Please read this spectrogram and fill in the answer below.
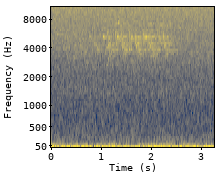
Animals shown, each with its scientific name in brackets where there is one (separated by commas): Ovenbird (Seiurus aurocapilla)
